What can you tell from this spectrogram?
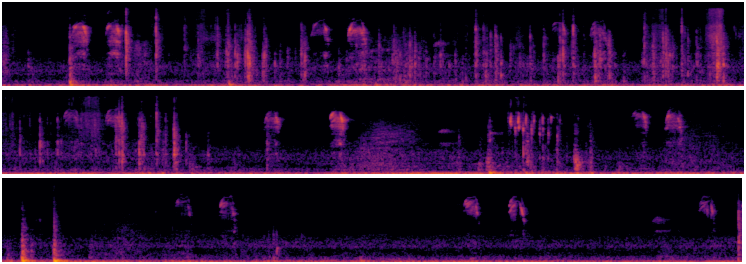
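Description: Snowy owl chicks giving short, high-pitched begging calls at irregular intervals, with two sharp knocks about fifteen seconds in.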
